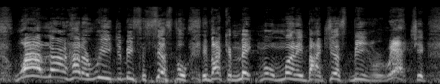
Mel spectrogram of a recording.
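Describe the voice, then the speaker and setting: Over music in the background, a man projects a raised voice at an extremely high pitch. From New Orleans. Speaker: spoken word poet. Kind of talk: spoken word poetry performance. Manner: forceful, rhythmic.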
